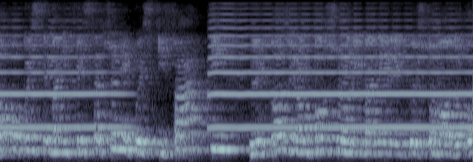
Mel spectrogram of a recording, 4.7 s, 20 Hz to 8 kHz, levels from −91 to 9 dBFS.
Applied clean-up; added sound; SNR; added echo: none; Trumpet; 4 dB; reverberation time 0.9 s.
